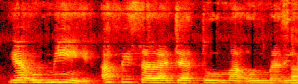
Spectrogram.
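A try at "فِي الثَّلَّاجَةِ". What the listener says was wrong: Salajati. Afis salajati. Ada fi-nya Ibu.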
